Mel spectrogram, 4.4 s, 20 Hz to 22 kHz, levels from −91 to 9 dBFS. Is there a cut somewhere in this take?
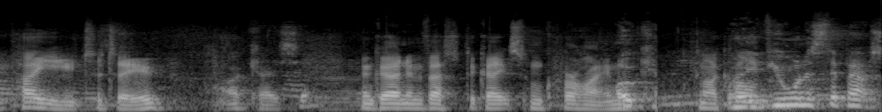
yes; 1 cut; at 3.3 s

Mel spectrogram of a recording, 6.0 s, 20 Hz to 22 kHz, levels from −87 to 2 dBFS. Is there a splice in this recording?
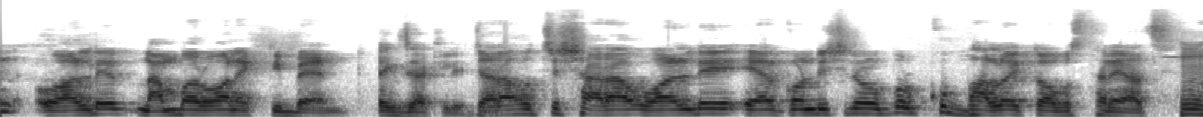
no; 0 cuts

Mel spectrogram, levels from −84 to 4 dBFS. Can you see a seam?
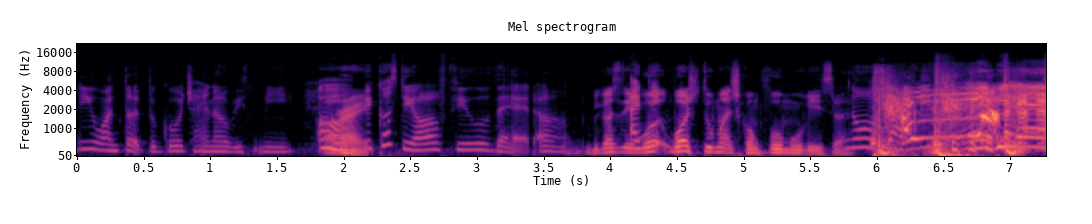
no; 0 cuts

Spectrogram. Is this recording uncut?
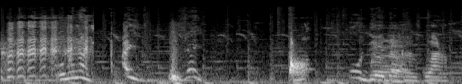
no; 1 cut; at 1.1 s

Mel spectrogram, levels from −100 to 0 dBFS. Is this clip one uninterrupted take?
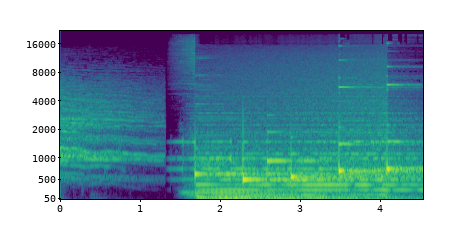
no; 1 cut; at 1.5 s

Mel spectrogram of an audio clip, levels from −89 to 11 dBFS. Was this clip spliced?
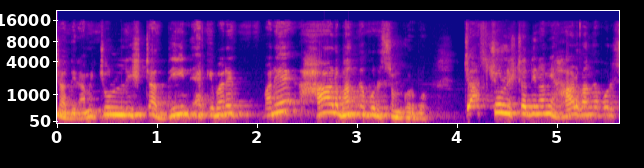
no; 0 cuts

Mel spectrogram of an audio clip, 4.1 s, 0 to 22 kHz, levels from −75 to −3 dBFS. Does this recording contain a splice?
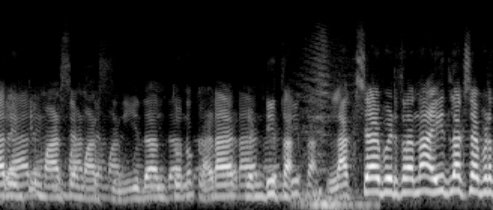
yes; 1 cut; at 2.6 s

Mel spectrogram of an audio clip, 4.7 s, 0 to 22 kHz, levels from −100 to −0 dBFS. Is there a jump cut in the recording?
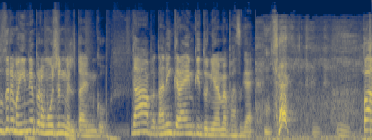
no; 0 cuts

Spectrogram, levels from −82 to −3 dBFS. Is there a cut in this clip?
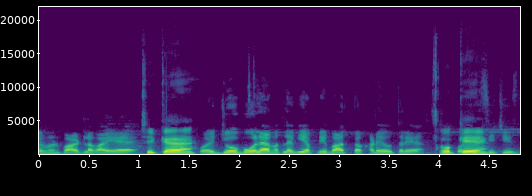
no; 0 cuts

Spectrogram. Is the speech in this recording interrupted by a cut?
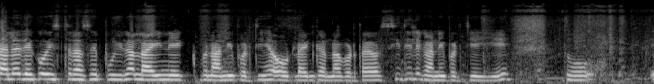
no; 0 cuts

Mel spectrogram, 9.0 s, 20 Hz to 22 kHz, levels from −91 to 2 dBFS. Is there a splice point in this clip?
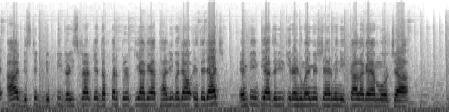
no; 0 cuts

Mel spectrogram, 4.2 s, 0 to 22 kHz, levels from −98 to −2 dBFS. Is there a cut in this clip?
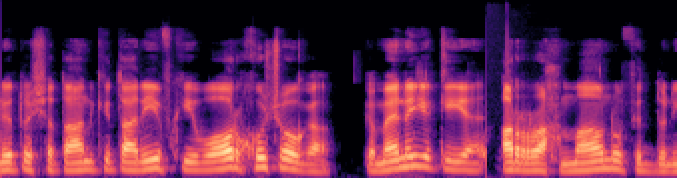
yes; 1 cut; at 3.0 s

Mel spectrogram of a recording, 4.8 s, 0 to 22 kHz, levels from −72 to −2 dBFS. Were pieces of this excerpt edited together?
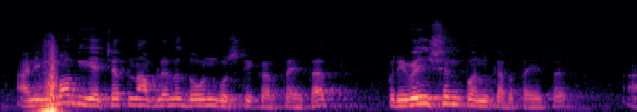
no; 0 cuts

